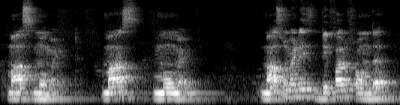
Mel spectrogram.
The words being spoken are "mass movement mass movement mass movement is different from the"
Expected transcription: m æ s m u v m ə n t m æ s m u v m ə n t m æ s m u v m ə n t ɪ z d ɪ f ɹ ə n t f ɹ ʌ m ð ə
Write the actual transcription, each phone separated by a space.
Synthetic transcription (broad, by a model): m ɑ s m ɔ m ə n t m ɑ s m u m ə n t m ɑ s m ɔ m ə n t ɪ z d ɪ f ə t f ɹ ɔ m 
